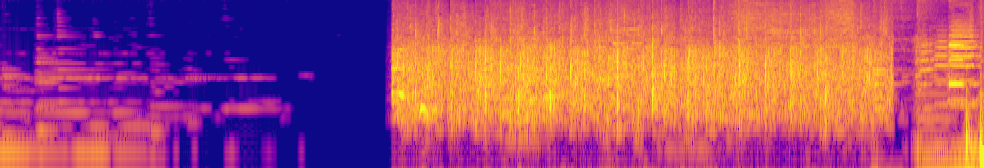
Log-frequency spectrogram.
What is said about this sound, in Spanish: Aplausísimo. Tan aplausísimo que hasta empezó la música jazz después.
